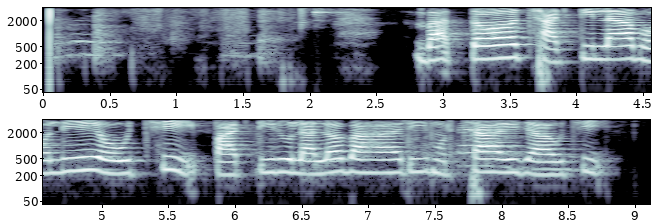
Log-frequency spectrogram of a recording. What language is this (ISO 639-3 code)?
ori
